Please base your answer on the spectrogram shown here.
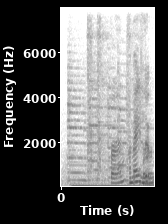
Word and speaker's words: Byrne: ethan hawke Rose Byrne Brian all right Brian how do you say that burn I may look like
